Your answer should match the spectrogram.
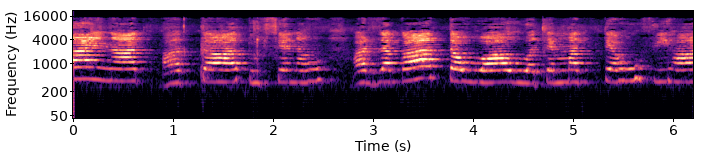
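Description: A young boy's voice chanting in a melodic, sung recitation. He holds long notes in a series of phrases, each broken by a short pause.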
